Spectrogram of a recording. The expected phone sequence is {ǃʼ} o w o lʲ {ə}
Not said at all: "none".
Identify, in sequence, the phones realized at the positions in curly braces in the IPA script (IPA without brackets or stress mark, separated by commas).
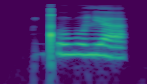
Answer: ǃʼ, a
